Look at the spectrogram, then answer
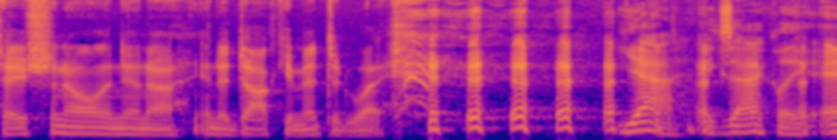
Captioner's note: chuckles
